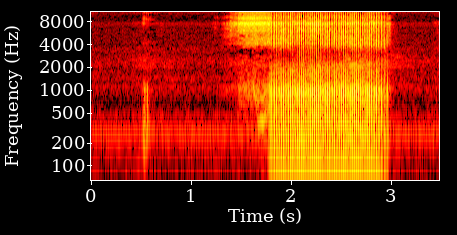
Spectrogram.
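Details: Pet Welsh Corgi asleep in Paju, South Korea: a short faint sniff, then an inhaled snore swelling into a loud, rattling, human-sounding buzz of about a second before stopping.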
